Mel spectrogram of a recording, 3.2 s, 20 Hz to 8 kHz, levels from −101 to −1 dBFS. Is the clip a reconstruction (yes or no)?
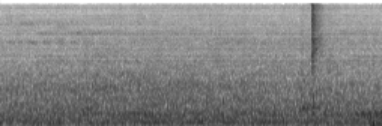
yes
